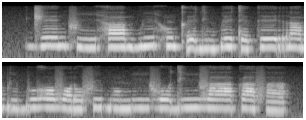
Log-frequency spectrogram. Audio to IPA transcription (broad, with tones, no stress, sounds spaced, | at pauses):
d͡ʒ eː˦ ŋ f iː˨ h aː˦ m b ĩ˦ h ũ˦ kʼ e˨ d ĩ˨ ɡ͡b e˦˨ t e˨ k eː˦ r ã˦ b i˨ b u˦ ɣ ɔ˦ v ɔ˨ ɾ o˦ f i˦ b ũ˨ ŋ iː˦ v o˦ d iː˦ v aː˦ k a˦˨ f ã˨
